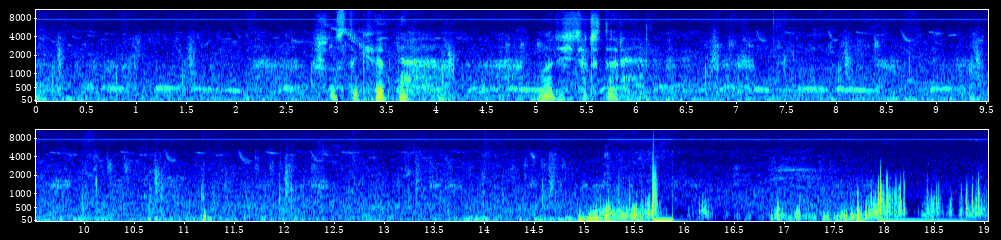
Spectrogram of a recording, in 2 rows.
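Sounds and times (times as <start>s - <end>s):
pigeon cooing: 0.0s - 2.8s, 6.0s - 9.6s
small birds chirping: 0.0s - 19.0s.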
